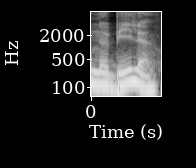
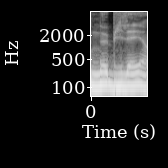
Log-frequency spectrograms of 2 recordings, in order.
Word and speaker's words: Nobile: Orchidée impériale Gold Nobile, ou Gold Nobilé, vous le prononcez comme vous voulez.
